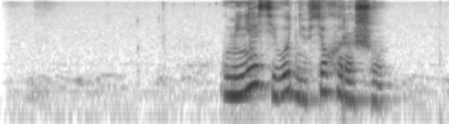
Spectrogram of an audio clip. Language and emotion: Russian, neutral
